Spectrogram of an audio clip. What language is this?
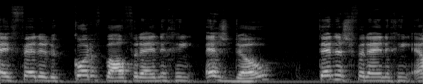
Dutch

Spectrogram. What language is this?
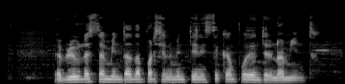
Spanish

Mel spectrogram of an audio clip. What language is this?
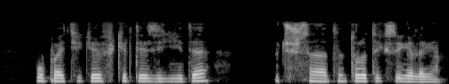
Uzbek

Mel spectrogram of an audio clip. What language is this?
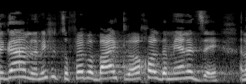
Hebrew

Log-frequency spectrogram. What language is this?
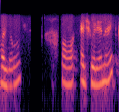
Konkani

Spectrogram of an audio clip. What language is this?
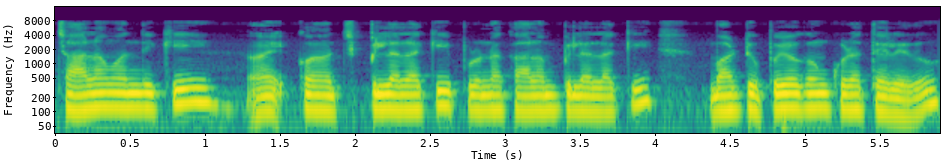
Telugu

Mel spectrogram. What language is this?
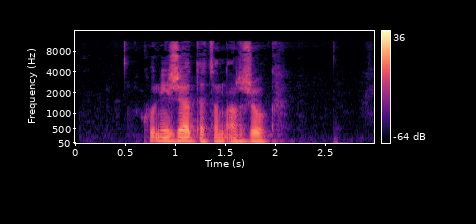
Arabic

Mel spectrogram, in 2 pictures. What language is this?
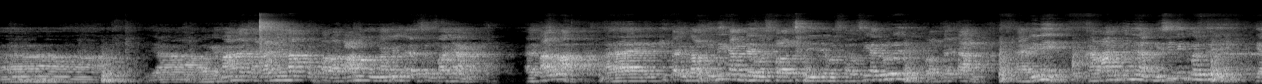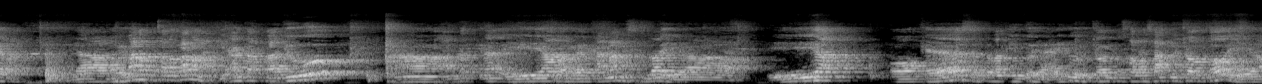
Indonesian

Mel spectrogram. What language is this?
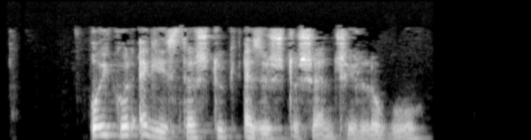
Hungarian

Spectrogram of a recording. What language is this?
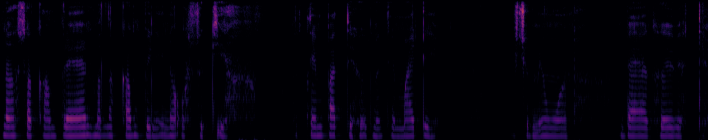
Kashmiri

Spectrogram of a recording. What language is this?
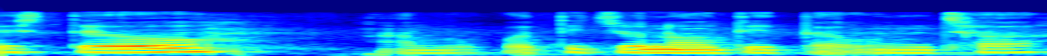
Nepali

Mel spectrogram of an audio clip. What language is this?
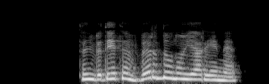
Western Mari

